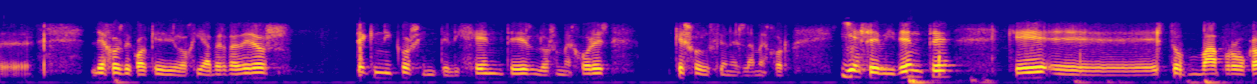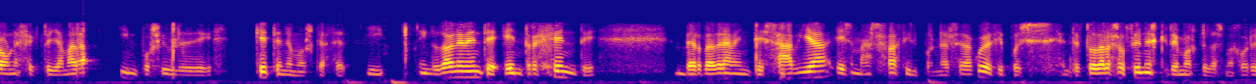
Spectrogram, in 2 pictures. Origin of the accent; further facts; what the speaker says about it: Aragon, Spain; Yo hablo con pasión y entusiasmo, como buen aragonés que soy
